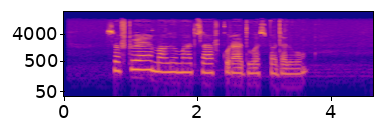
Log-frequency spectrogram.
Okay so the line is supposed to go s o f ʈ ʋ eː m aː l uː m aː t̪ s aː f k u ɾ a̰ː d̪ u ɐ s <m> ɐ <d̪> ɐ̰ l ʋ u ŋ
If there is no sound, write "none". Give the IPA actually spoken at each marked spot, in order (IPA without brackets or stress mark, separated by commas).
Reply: b, d̪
